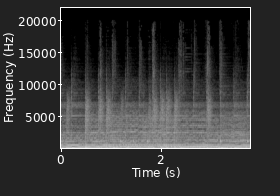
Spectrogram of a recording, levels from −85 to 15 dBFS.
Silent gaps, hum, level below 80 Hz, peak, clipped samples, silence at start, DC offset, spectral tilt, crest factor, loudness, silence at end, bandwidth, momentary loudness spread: none; none; -16 dBFS; 0 dBFS; under 0.1%; 0 s; under 0.1%; -5.5 dB/octave; 12 dB; -13 LUFS; 0 s; 12.5 kHz; 2 LU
